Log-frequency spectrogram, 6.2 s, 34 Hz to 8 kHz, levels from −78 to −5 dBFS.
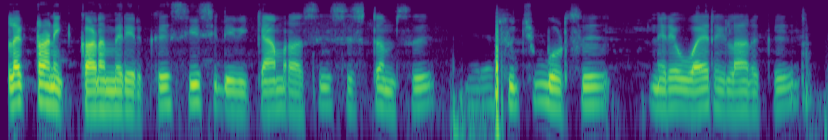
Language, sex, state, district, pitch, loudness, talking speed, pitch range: Tamil, male, Tamil Nadu, Namakkal, 130 Hz, -23 LUFS, 135 wpm, 115-135 Hz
